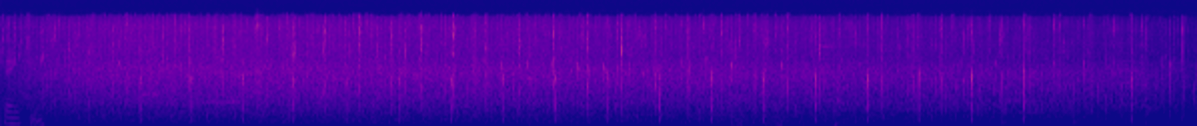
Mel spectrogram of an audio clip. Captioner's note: applause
